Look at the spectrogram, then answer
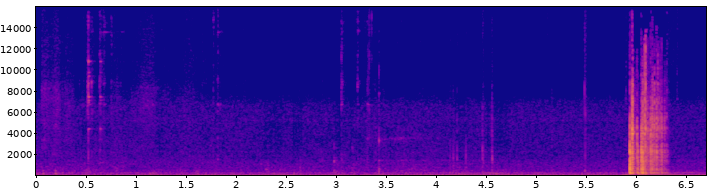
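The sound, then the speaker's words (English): After a quiet stretch, dice are rolled: a short, bright burst of clattering dice rattles and tumbles across a surface for about half a second, fairly loud. “So let me get my my little doomahicker out here so I can roll my dice.”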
